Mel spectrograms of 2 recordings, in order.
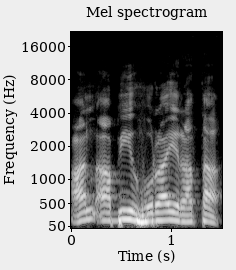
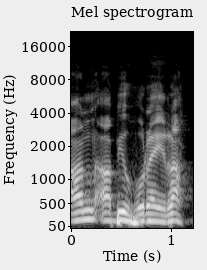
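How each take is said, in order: First: The name ends with a full '-ta' syllable. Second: The name ends cut short without '-ta'. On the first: The reading continues without stopping. "পুরোপুরি পড়বা" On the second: The reader stops at this word. "যদি ওয়াকফ করো"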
